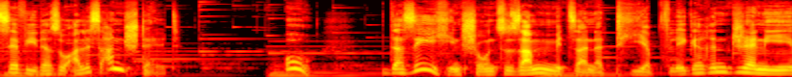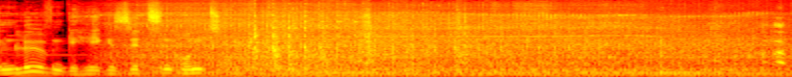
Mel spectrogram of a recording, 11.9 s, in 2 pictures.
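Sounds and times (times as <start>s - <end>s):
speech: 0.0s - 7.9s
heavy construction machinery engine running: 6.5s - 11.8s.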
